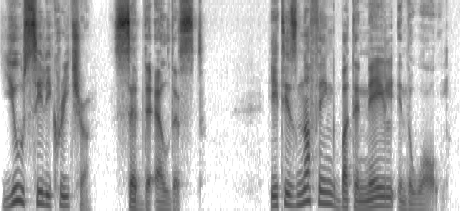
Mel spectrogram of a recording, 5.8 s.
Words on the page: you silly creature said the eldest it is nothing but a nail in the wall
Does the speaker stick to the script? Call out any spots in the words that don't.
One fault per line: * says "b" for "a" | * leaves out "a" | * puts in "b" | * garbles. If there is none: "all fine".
all fine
